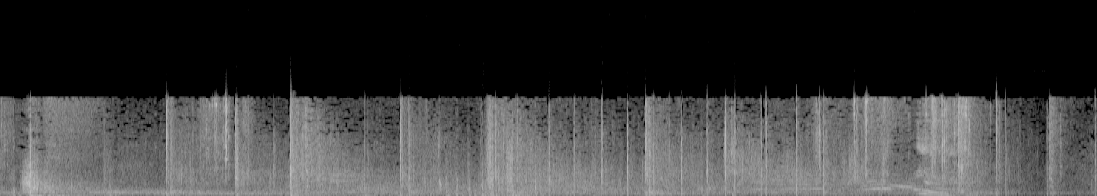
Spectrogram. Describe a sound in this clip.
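A mounted machine gun fires.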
